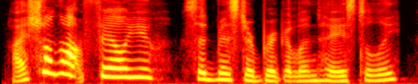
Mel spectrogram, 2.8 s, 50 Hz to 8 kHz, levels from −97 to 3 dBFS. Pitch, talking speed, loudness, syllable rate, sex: 240 Hz, 195 wpm, -18 LUFS, 5.5 syllables/s, female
